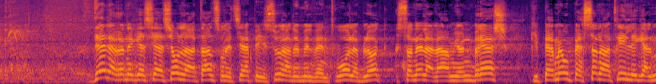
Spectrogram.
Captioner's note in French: voix de l'interprète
